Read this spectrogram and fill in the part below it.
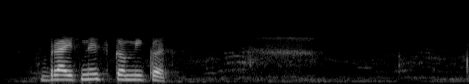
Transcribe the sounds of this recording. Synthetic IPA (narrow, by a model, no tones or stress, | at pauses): bɾajʈnet͡skəmikəɾ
